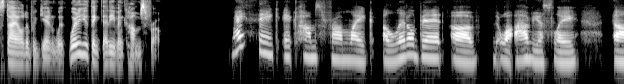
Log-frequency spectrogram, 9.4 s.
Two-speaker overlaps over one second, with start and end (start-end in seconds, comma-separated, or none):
none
